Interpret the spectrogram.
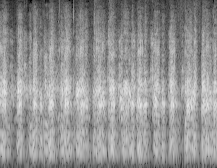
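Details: Domestic ducks penned in and wanting out, quacking angrily at a kitten that blocks their exit; loud, harsh quacks come in rapid, uneven bursts of about two per second, several birds overlapping, with a woman laughing nearby.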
